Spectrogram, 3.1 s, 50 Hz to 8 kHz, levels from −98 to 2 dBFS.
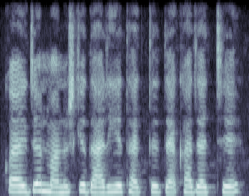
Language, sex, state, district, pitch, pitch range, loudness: Bengali, female, West Bengal, Alipurduar, 250 Hz, 235-260 Hz, -14 LUFS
